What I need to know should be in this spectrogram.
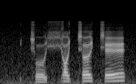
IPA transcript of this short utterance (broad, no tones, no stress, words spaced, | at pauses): cʊ çɒcəce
